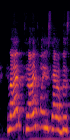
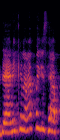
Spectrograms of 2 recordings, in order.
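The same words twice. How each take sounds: First: Put-on very high, squeaky toddler pleading; whiny little girl. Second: Put-on a high, sugary kid's plea to daddy; sweet little girl. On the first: Three-year-old pleading with her dad for something, squeaky and high. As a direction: go way up into a tiny girl's begging voice. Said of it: "in my head, that's how I sounded". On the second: Little girl sweetly begging her daddy for a treat. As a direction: beg like a sweet toddler. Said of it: "that's how I sounded".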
